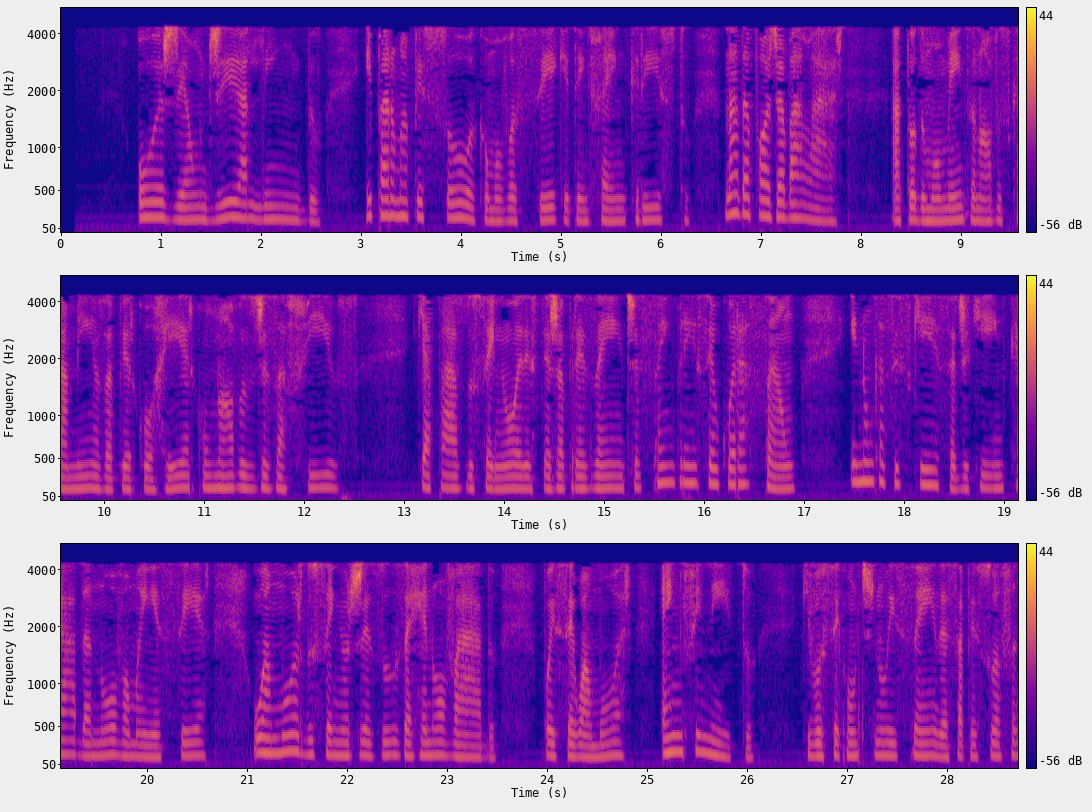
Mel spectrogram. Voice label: EVAN PODER DA Fé, Telemensagens, Evangelico, fem; Telemensagens 2017

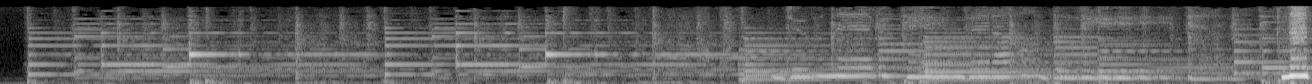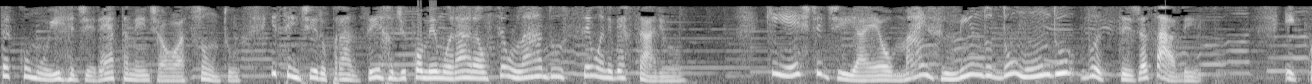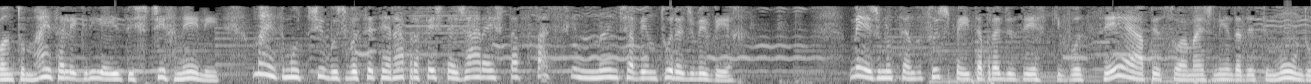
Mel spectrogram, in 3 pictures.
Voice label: Namorado F; Aniversários; ANIVERSARIO romantico; fem

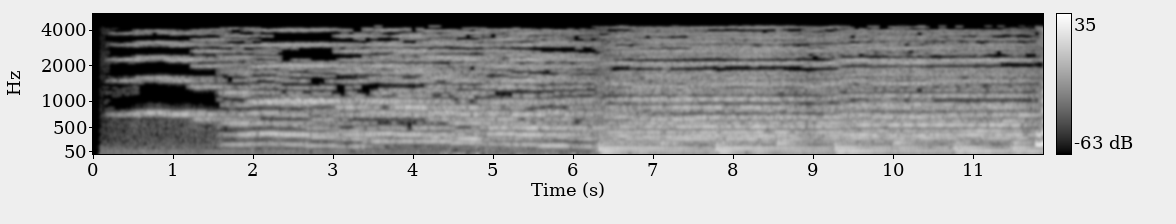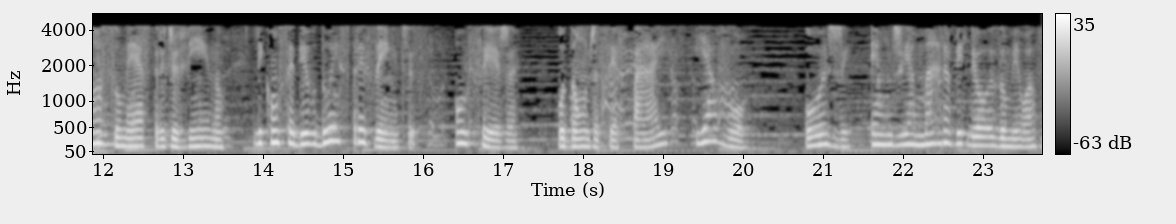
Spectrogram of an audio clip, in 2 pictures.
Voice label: AVÔ F, Telemensagens Dia dos Pais; Telemensagens 2017

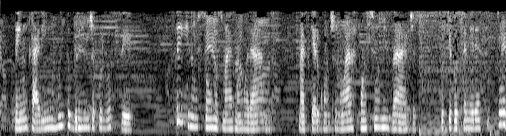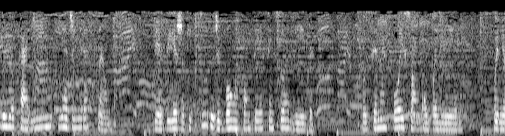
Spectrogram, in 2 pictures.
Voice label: Aniver de Ex Feminino; Aniversários; Aniversários diversos

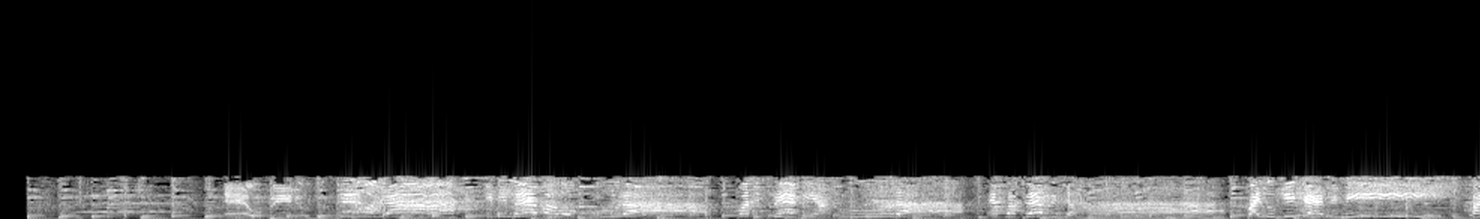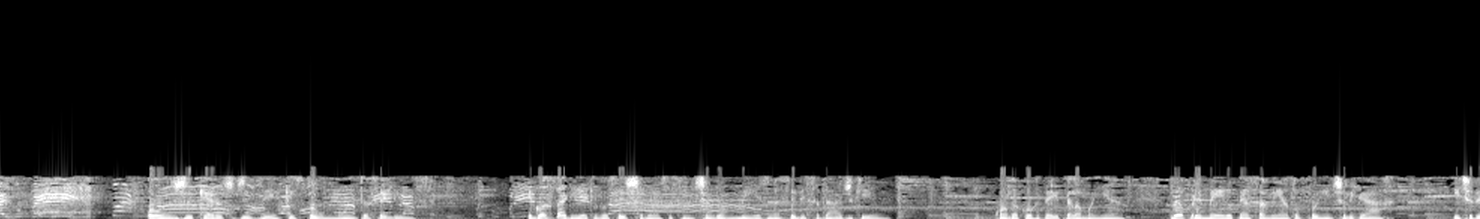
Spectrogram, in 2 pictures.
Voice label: DIA OS NAMORADOS F, fem; Telemensagens 2017

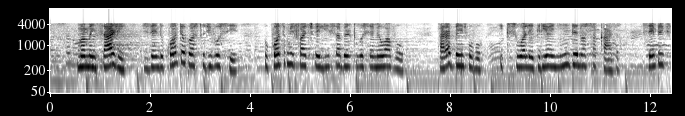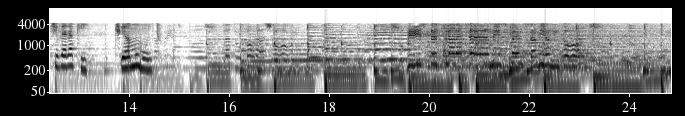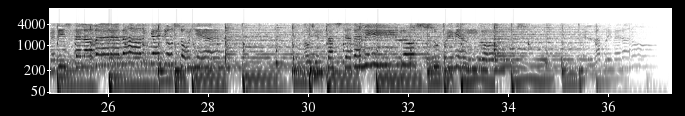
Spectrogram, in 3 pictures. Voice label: Aniversário Avô Infantil Masculino; Telemensagens 2017; Aniversários

